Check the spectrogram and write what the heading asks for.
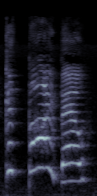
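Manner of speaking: a father calling goodbye to his daughter; dad's goodbye. Acted. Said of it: "he said".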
